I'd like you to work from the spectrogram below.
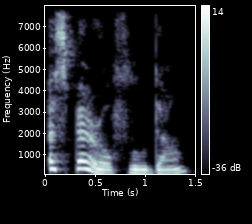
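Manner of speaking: ordinary delivery, nothing marked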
